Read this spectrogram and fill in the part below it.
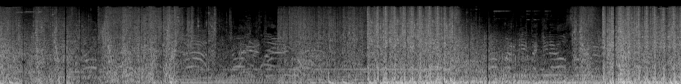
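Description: Gunfire crackles in rapid bursts at close range.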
